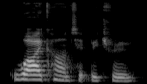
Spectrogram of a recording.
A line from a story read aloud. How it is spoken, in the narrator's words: Lupin said calmly, as though they were in class and Hermione had simply spotted a problem in an experiment with Grindylows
